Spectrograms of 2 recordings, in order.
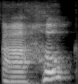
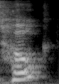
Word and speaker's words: Houck: to link the boyfriend, Brooks Houck, I think is how you pronounce his name, Brooks Houck.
